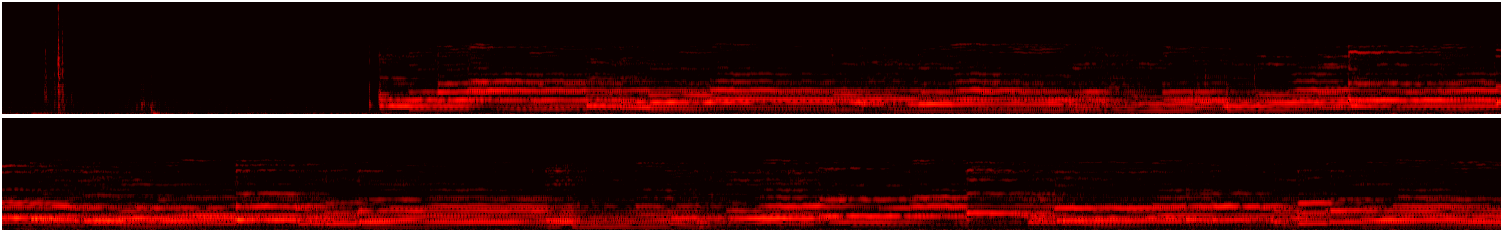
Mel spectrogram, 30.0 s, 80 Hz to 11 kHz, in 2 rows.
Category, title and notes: Music > Solo instrument
somber guitar music run through an old tape deck - no drums
A song loop of mine run through a Panasonic RR-830 tape deck. Recorded with a Zoom H5 and processed very minimally in FL Studio. The song playing is entirely my own creation, made from scratch. Reminiscent of an interlude in old Metallica songs. Or Resident Evil / Silent Hill. Extremely warped tape cassette sound, very downtempo and somber. Song itself played on a Fender guitar through an interface. Emotional tape music atmosphere, ambiance.
atmosphere, cassette, guitar, loop, music, rock, room-recording, rr-830, sample, somber, tape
